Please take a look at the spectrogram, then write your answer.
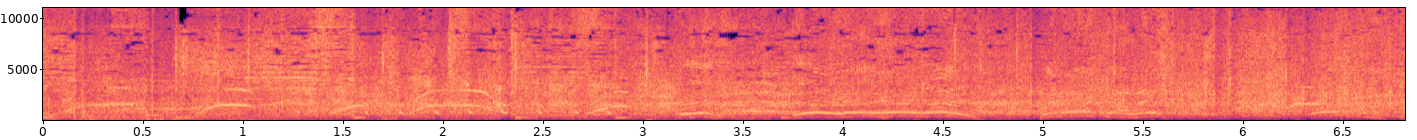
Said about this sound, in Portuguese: Solte a vinheta que o nosso convidado chegou!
